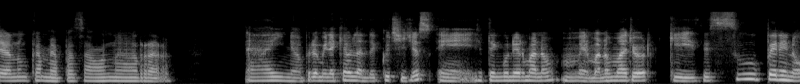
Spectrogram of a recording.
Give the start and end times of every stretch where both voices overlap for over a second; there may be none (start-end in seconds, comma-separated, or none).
none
